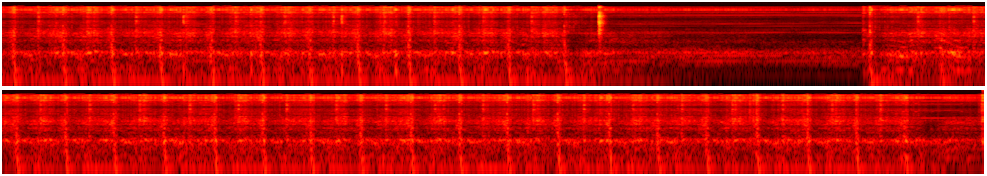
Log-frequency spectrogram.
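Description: Piston engine and propeller of a Robin single-engine light aircraft running at low power on the ground, heard from inside the cockpit, with a regular pulsing beat. About four seconds in, the sound drops away for some two seconds, then cuts back in suddenly with a click.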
